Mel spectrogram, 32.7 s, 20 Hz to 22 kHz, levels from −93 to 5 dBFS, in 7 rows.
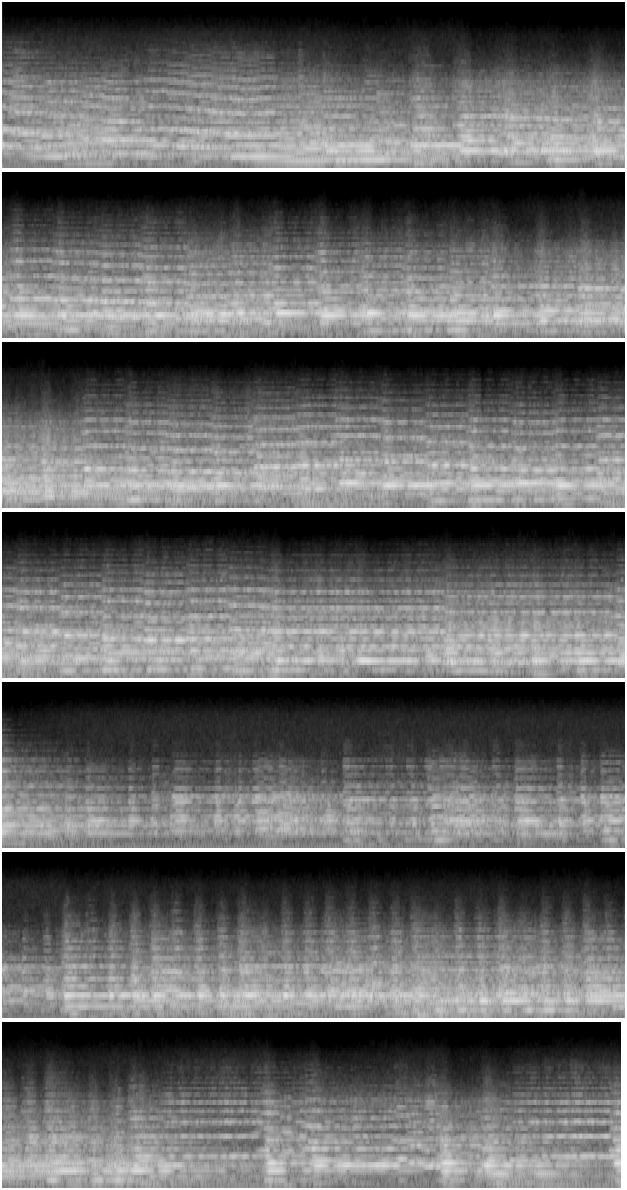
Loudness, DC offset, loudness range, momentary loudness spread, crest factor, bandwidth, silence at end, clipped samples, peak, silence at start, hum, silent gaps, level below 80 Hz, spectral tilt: -16 LUFS; 0.3%; 6 LU; 8 LU; 16 dB; 9 kHz; 0 s; under 0.1%; -2 dBFS; 0 s; none; none; -46 dBFS; -6 dB/octave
